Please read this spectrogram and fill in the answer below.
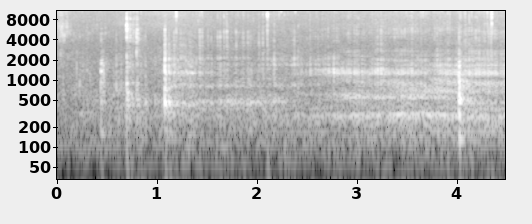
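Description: A few sharp clicks as the radiator's plastic drain screw is turned by hand, then engine coolant streams out into a plastic drip pan: a steady pour that rings with a few held tones and grows slightly louder.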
